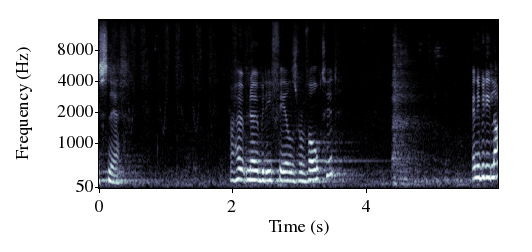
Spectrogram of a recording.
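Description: A woman speaks with animation through a microphone in an echoing hall.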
